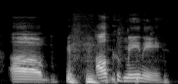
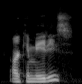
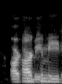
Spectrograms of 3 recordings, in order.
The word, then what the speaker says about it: Archimedes: Alchemini. Archimedes? What's the name of the ship? Archimedes. Okay. It's the Archimedes.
